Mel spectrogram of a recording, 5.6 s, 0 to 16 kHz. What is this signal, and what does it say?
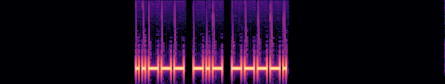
Morse code, heard as a keyed tone, about 30 wpm, 700 Hz. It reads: 2K9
